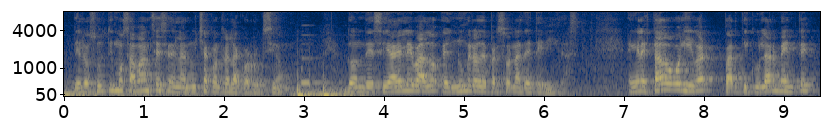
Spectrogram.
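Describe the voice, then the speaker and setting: A man with a Venezuelan accent hosting a news talk show, presenting topics and putting questions to guests. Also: on the high side. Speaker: host. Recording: roomy sound with faint music.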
